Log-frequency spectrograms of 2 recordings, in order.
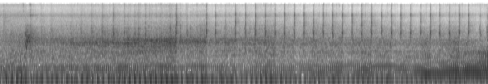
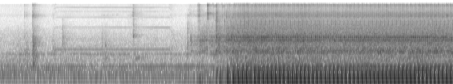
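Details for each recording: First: Honda Vario scooter CVT at idle: a loose, irregular clatter of about three knocks a second from the rear transmission, caused by a damaged drive belt and a failed rear pulley bearing due to a worn roller housing. Worn CVT belt and pulley bearing. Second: Honda Vario scooter CVT after replacing a damaged drive belt and a failed rear pulley bearing caused by a worn roller housing: the engine settles into a steady, even chug of about four beats a second with no clunks, squeaks or grinding.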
